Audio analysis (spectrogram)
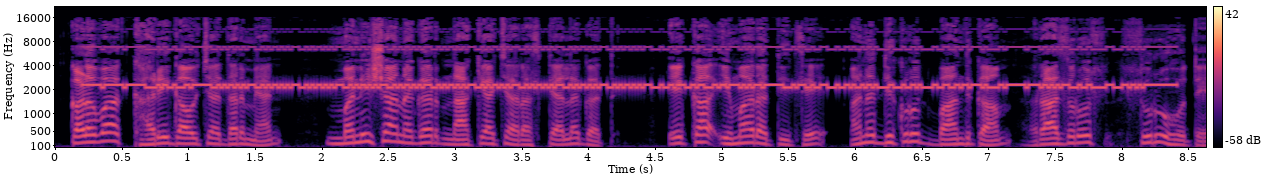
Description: RTTY (45.45 baud, 170 Hz shift), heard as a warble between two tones, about 2200 Hz centre, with speech in Marathi. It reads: RYRYRYRYRYRYRYRYRYRY UA6HL DE EI3KY TNX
